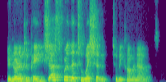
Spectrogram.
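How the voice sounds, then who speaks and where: Moderate pace and a Spanish accent. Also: man. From Mexico. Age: 40s. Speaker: psychologist. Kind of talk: lecture. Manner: halting.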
